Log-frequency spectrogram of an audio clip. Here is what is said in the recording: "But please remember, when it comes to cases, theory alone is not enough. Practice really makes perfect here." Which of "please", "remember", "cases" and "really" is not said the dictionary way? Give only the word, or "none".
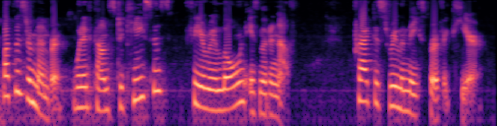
please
